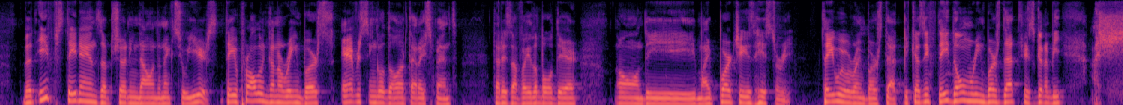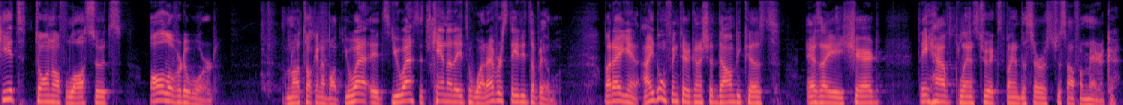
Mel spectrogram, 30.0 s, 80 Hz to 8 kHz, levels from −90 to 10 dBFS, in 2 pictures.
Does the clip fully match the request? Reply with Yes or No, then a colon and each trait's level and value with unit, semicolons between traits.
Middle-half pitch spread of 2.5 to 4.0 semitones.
Yes: average, 3.4 semitones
